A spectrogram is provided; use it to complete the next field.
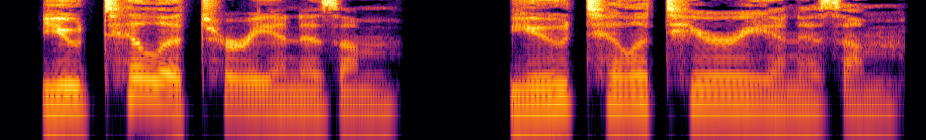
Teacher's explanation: Stress til and keep ter light.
